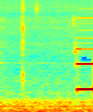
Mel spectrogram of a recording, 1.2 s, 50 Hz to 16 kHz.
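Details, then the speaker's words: Medfusion 3500 syringe pump powering on after syringe loaded, warming up: faint room noise, then a steady electronic beep. "so after I've kind of set it up that way I turn it on and it takes a little bit to warm up"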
